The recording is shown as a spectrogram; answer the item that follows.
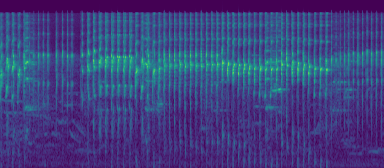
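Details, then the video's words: Lovebird in long ngekek trilling song: brief pause, then an extended rapid chatter of high sharp notes, steady and loud for over five seconds. "LOVE BIRD GACOR NGEKEK PANJANG"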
